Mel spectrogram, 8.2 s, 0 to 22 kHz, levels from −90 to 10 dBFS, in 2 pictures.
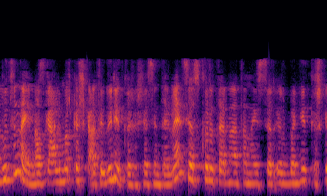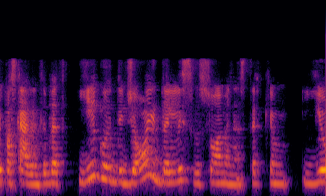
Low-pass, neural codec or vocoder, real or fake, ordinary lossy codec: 7.2 kHz; none; real; AAC, 32 kbps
